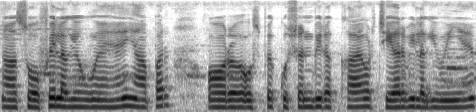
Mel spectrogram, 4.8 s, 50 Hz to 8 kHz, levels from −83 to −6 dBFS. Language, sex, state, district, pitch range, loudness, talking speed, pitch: Hindi, female, Haryana, Jhajjar, 185-205 Hz, -17 LUFS, 240 wpm, 195 Hz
